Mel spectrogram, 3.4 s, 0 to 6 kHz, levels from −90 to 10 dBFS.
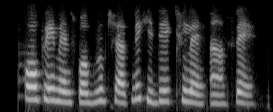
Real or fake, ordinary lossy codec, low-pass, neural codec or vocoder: real; none; 5.4 kHz; none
